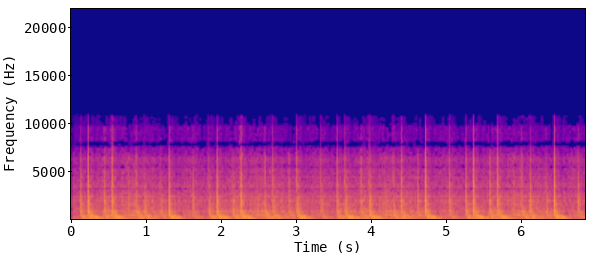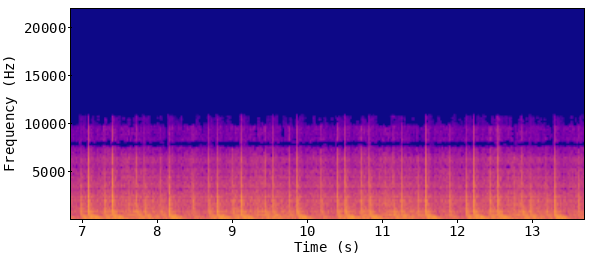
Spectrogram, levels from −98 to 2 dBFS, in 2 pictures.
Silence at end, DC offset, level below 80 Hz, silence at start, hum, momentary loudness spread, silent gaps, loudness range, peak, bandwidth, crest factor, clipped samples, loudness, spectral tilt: 0 s; under 0.1%; -44 dBFS; 0 s; none; 4 LU; none; 1 LU; -4 dBFS; 11 kHz; 20 dB; under 0.1%; -24 LUFS; -5 dB/octave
